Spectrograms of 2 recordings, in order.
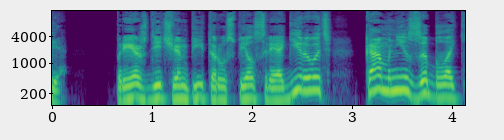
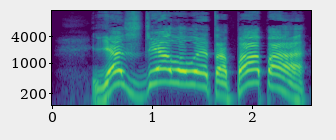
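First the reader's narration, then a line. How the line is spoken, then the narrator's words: Wildly ecstatic shout. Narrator (Russian): закричал он в диком восторге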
